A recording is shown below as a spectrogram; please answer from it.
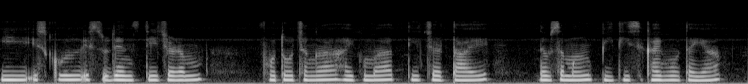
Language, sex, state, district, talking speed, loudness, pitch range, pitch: Wancho, female, Arunachal Pradesh, Longding, 130 wpm, -17 LUFS, 200-210 Hz, 205 Hz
